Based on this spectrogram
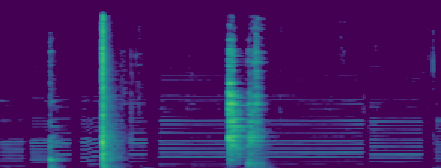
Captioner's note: knife smashing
